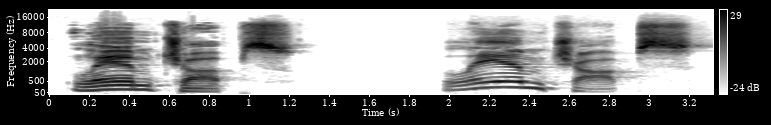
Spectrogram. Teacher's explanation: We don't say the B.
